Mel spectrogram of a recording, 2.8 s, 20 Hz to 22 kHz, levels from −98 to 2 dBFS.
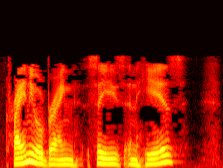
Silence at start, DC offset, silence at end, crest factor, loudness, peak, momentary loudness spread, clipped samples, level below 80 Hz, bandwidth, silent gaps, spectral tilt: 0.1 s; under 0.1%; 0.55 s; 18 dB; -22 LUFS; -4 dBFS; 8 LU; under 0.1%; -46 dBFS; 5.8 kHz; none; -12 dB/octave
